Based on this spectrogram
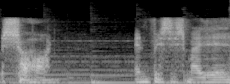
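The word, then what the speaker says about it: Seam: don't have anything back under the name see pronounced Shawn and this is my little shy sheep sheep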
